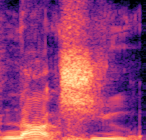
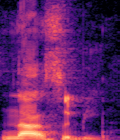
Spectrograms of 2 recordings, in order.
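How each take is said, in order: First: The name is said with a 'shoe' sound inside. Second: The name is said without a 'shoe' sound. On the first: The speaker calls it right. "You gotta put shoe in there" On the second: The speaker calls it wrong. "It's not"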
